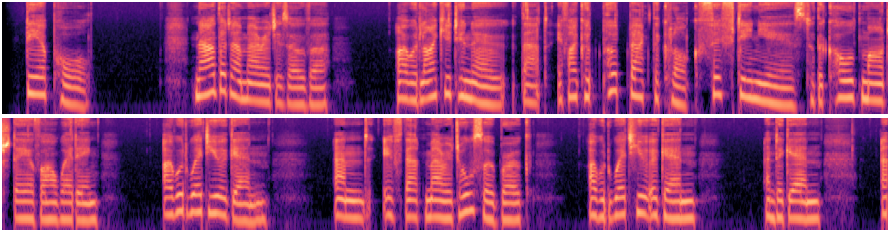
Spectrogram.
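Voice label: British letter, englisch; sprecher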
